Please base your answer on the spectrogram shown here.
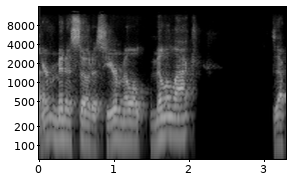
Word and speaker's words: Mille Lacs: So you're Mille Lacs. Is that pronounced right? Mille Lacs, yep.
